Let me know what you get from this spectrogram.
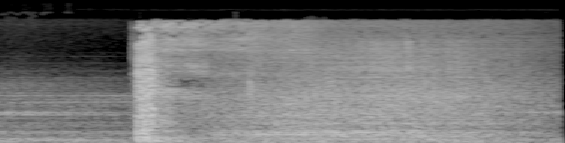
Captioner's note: door closes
